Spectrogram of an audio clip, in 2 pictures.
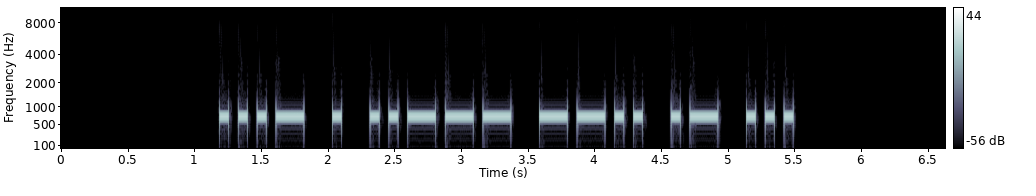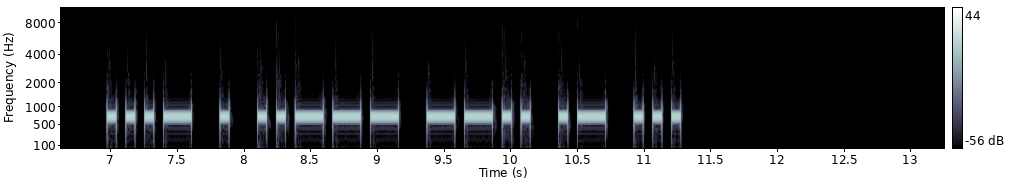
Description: Morse code, heard as a keyed tone, about 17 wpm, 700 Hz. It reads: VE2ZAS VE2ZAS
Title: DXCC-100 Call Signs - 6 Characters - Repeated 2x - 17wpm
